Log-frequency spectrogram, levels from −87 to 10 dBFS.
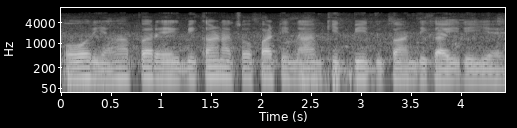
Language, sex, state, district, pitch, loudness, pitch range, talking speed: Hindi, male, Rajasthan, Bikaner, 95 Hz, -19 LUFS, 90-100 Hz, 175 wpm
